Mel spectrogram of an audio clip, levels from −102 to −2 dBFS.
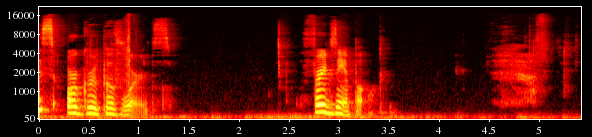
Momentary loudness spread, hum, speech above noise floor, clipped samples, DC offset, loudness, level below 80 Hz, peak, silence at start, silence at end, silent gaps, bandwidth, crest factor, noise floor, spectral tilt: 26 LU; none; 33 dB; under 0.1%; under 0.1%; -25 LUFS; -54 dBFS; -6 dBFS; 0 s; 0.45 s; none; 16.5 kHz; 22 dB; -58 dBFS; -5 dB/octave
